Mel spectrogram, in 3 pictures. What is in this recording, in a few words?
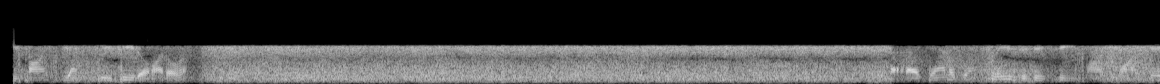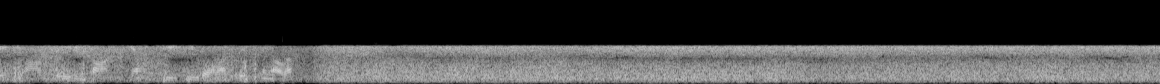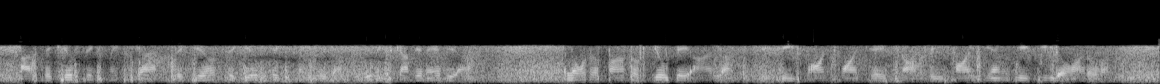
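6m single sideband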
